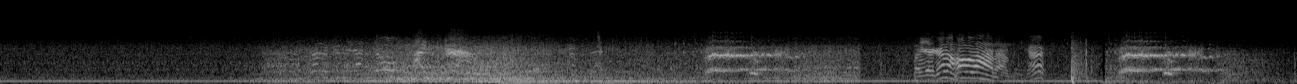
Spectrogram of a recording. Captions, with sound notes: [screaming] So you're gonna hold out on me, huh?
